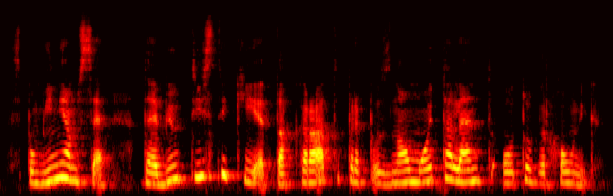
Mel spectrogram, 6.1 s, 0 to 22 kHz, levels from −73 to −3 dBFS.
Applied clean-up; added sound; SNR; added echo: none; none; none; none.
